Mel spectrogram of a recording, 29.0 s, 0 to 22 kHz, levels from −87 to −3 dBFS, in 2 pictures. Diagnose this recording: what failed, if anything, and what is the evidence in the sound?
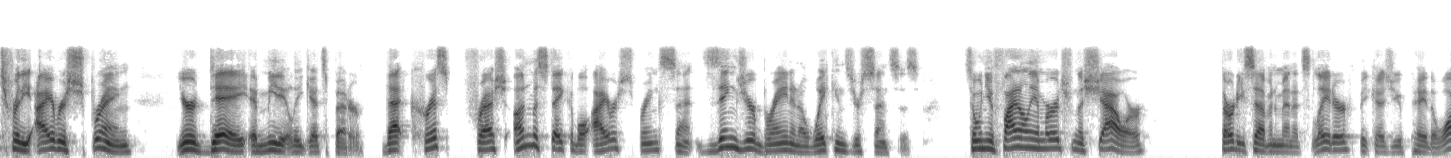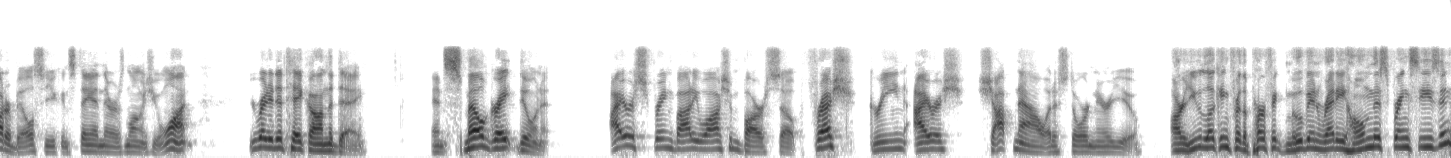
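The failure is in the sending phone's discontinuous transmission. Its voice activity detector kept declaring the talker silent, stopped sending speech frames, and the far end filled each gap with AMR comfort noise built from a rough level-and-spectrum estimate. Ten such gaps occur between 1.53 s and 26.21 s, from 20 ms to 580 ms long, the longest at 11.63 s. Each time, the real background drops out for a smooth, steady hiss that switches in and out. The speech itself, coded with AMR wideband (HD Voice), stays clear, which points to a high bitrate.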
